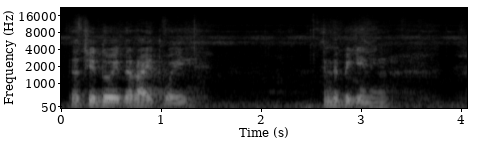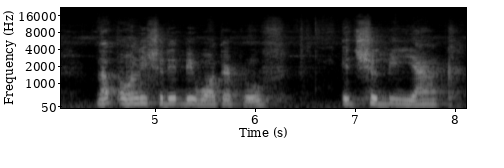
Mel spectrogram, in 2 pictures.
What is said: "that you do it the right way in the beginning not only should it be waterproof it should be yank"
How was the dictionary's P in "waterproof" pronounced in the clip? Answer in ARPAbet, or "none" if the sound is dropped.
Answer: P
